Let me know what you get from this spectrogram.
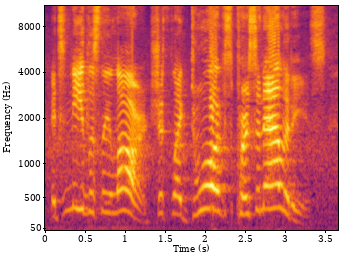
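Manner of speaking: pointed insult. Acted. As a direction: build to a loud dig at the dwarves. Drow translator insults the dwarves.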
